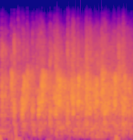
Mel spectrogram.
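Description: A seminar audience at a talk on fertigation techniques gives a brief burst of dense, steady applause, many hands clapping together at close range with no voices over it.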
